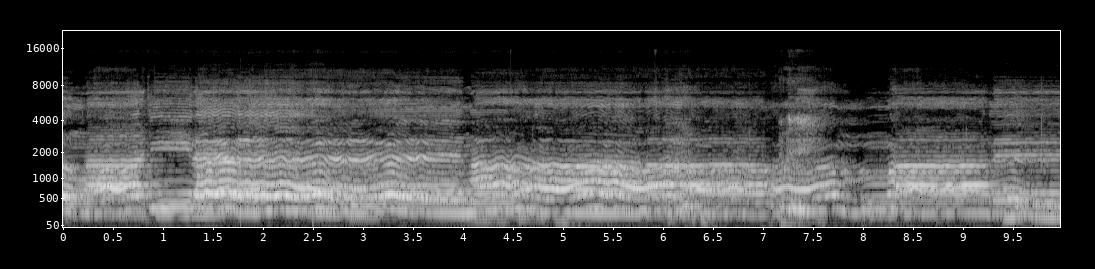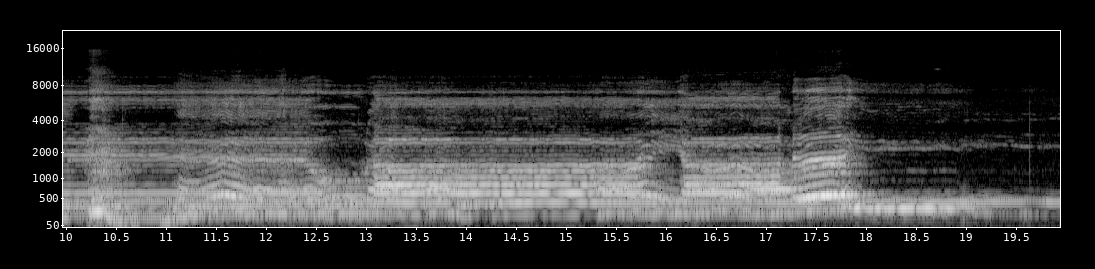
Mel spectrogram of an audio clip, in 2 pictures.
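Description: Male voice singing a hà lều folk song unaccompanied, in long, wavering, ornamented phrases. It breaks off briefly about 8 and 13 seconds in and stops a couple of seconds before the end.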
